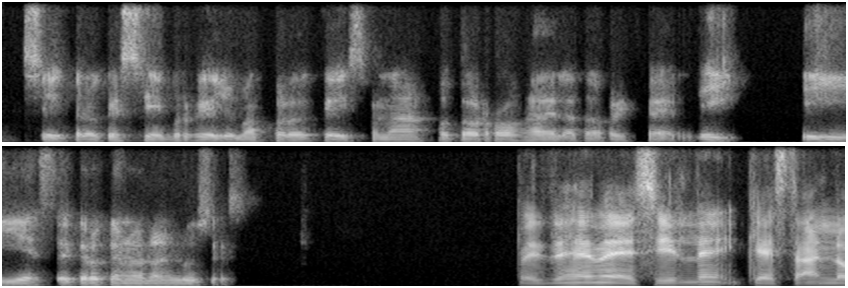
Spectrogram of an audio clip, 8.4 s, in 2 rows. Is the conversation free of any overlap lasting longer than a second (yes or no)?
yes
